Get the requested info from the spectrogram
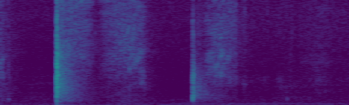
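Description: A sharp tap, like a hard object set down on a surface, then a much fainter tap about a second later.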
